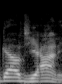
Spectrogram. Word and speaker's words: Galgiani: i didn't even say your last name barb gal gianni am i saying i make sure i say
